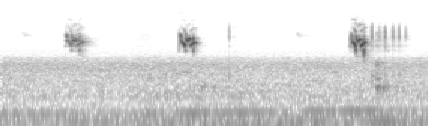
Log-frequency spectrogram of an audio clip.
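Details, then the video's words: Pet budgerigar sounds, played so that a pet bird will sing: three short, bright, buzzy chirps spaced about a second apart, the last trailing into faint rapid ticking, over a quiet low hum. "Muhabbet Kuşu Sesi"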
